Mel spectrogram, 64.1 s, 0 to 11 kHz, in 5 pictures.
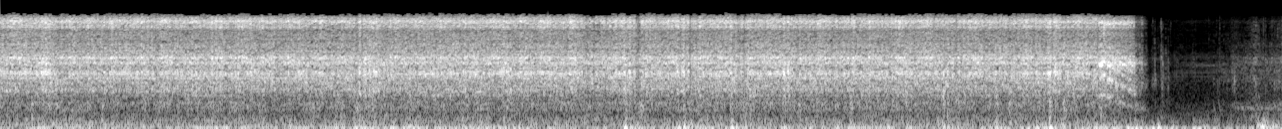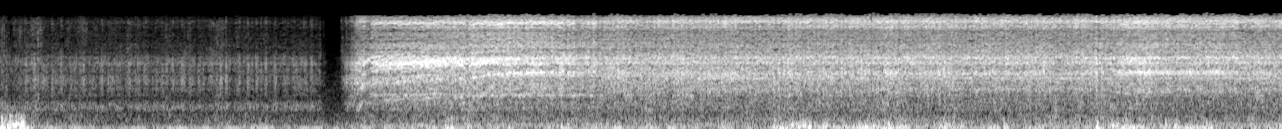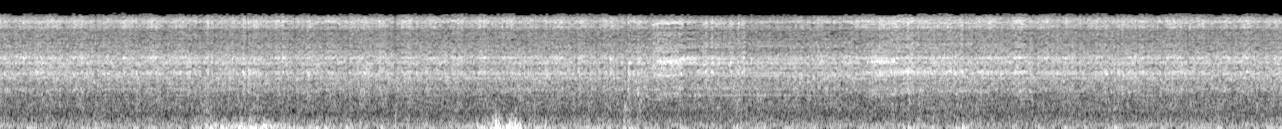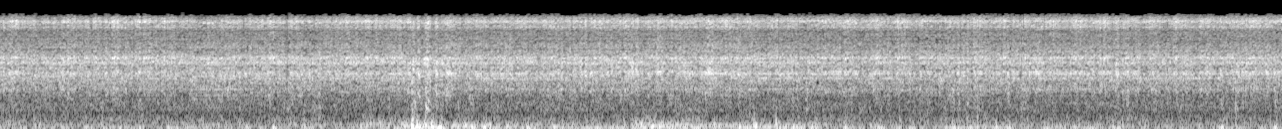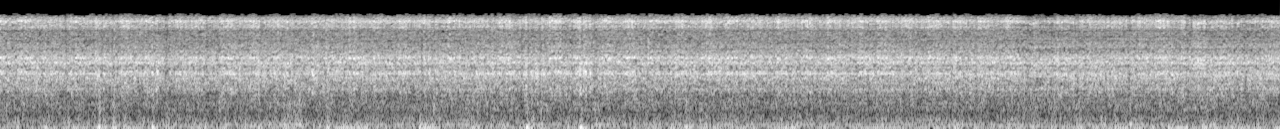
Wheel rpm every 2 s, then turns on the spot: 240, 230, 230, 230, 230, 140, 10, 20, 140, 230, 230, 230, 230, 230, 230, 230, 230, 230, 230, 230, 230, 230, 230, 230, 230, 230, 230, 230, 230, 230, 230, 230.
12-16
